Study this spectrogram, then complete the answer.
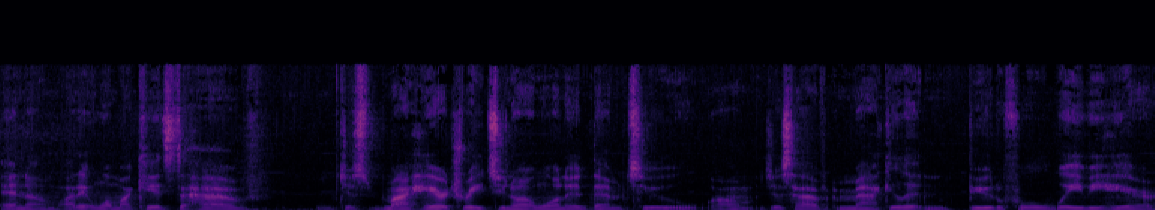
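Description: A man's very deep, low pitch and bright, sharp tone, with audible room echo. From Puerto Rican heritage, US. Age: 30s. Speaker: podcast host. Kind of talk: casual monologue. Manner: hesitant, many fillers.

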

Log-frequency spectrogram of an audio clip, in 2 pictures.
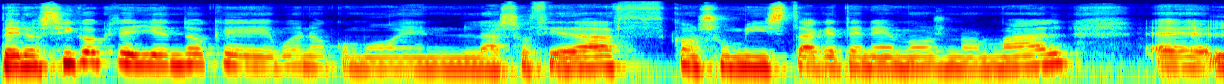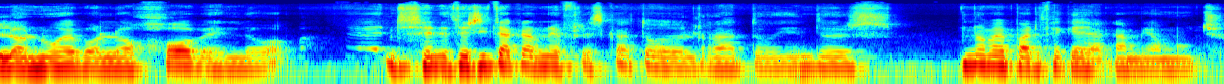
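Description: Fairly even intonation from a woman with a plain, everyday voice, medium pitch, and moderate pace. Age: 60s. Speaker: magazine production director. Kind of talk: interview.

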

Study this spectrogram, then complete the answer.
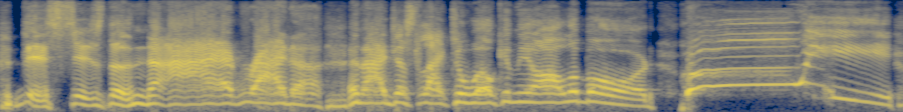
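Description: A man shouts and cackles in a put-on character voice pitched high. He goes at a very slow pace. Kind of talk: mock sports commentary. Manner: manic, taunting, showboating.

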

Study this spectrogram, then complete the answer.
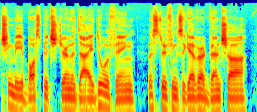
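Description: A man with an Australian accent, a very deep, low pitch and a bright, sharp tone, talking very fast in a flat monotone, in a very clean recording with a silent background. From Tweed Heads, New South Wales, Australia. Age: 30s. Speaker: adult content creator. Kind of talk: casual interview.

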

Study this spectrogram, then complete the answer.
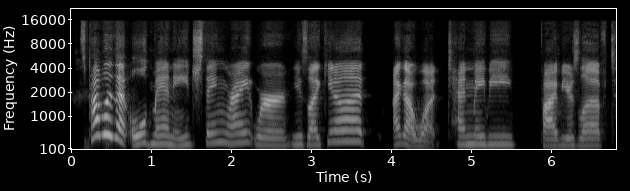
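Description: An unremarkable speaking voice at a fairly slow pace, with ordinary pitch variation and big swings in loudness. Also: woman, fairly high pitch for a woman. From Chicago, South Side. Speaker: podcast guest. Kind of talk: casual chat.

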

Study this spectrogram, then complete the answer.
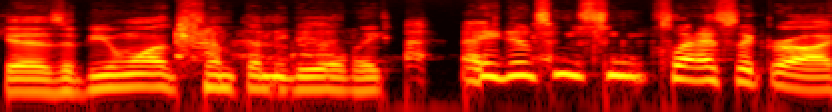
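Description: The sound is dry and close with no echo and a quiet background, carrying a man's fairly high voice. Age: 30s. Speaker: musician and podcaster. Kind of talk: casual chat. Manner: animated.

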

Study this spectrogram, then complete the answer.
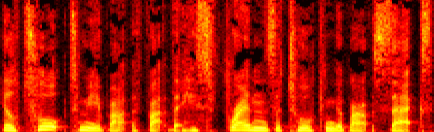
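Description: Against a quiet background, a woman with a northern English accent speaks at a fairly low pitch. The sound is dry and close, with no echo. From northern England. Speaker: therapist. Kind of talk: interview.

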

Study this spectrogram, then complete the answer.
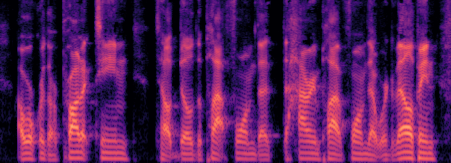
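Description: With a Southern US accent, a man speaks in a very clean recording with a silent background and a dry, close sound with no echo. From US South, South Carolina (Lexington near Columbia). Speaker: tech recruiter. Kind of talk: casual chat. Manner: halting.

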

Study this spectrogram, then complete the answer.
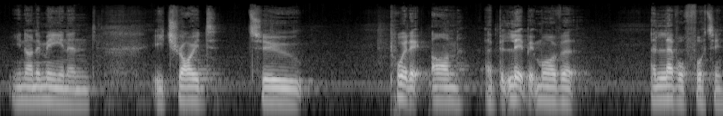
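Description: Speaking in an English accent, a man uses a medium pitch and a flat, monotone intonation at a moderate pace, leaving long, frequent pauses. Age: 30s. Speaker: footballer. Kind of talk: casual chat.

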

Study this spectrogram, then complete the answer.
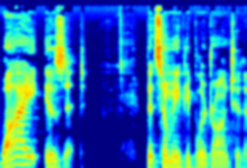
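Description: Very clean and silent in the background, the recording has a man with a plain, everyday voice, an American accent, medium pitch and a moderate pace. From US South. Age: 50s. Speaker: theologian and professor. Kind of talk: interview.

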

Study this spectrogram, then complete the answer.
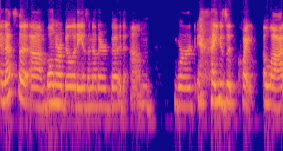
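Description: Fairly even intonation at a moderate pace from a woman, a plain, everyday voice pitched fairly high. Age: 30s. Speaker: podcast host. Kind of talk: interview. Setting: video call.

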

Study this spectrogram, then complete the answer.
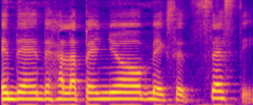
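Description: A woman at medium pitch and moderate pace, with a Spanish accent, on a very clean recording with a silent background. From Guadalajara, Mexico; teen years in Texas border town. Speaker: restaurant owner. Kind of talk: interview.

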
